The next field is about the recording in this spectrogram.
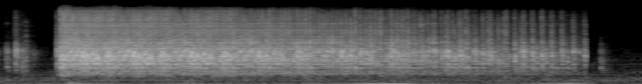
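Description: Prize wheel spinning, heard as a dense, rapid clatter of ticks that starts abruptly and slowly loses strength. Toward the end the ticks thin out into separate clicks before stopping.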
